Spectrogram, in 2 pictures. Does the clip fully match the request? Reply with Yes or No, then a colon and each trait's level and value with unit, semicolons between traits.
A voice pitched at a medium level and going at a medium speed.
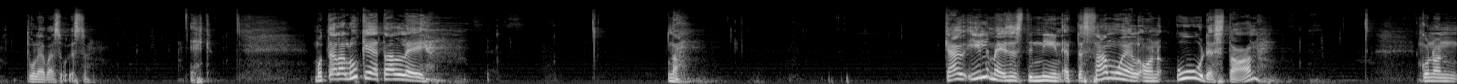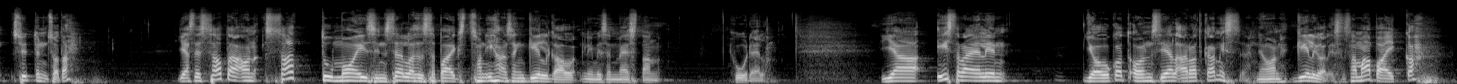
No: medium, 165 Hz; slow, 90 wpm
